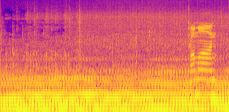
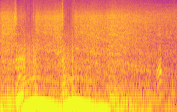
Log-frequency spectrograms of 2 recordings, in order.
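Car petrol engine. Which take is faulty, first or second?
first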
